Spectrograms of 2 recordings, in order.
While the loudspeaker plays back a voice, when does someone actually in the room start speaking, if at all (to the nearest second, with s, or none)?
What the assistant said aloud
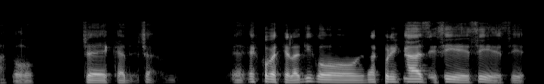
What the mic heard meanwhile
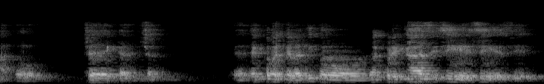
none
